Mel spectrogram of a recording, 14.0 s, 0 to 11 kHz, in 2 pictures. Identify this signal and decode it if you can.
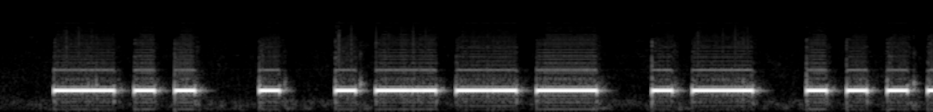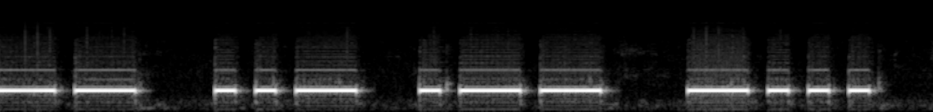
Morse code, heard as a keyed tone, about 8 wpm, 660 Hz. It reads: DE JA3UWB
